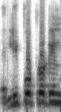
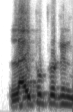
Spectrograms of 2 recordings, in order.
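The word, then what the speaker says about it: lipoprotein: যায় লাইও বলা যায় লিপো প্রোটিন বললেও ভুল হবে না লাইপো প্রোটিন বললেও ভুল হবে না তুমি যদি পড়ো এরকম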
